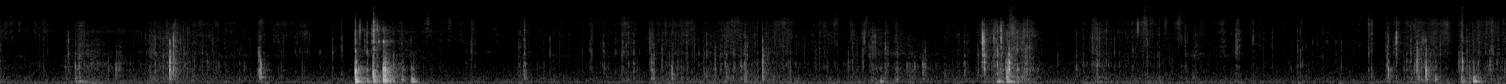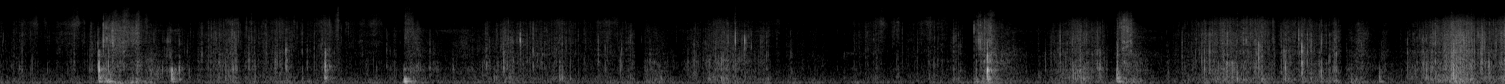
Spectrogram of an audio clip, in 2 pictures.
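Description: Hands crushing and crumbling pressed cylinders of Ajax scouring powder, corn flour and baby powder, giving irregular soft crunches and the crumbling of dry powder. The loudest crunch comes about four seconds in, with others near ten, sixteen and twenty-five seconds.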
